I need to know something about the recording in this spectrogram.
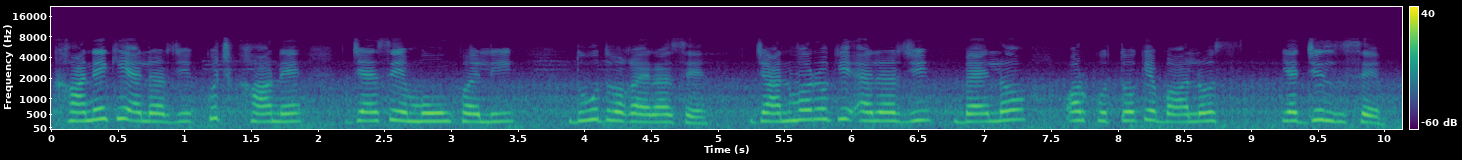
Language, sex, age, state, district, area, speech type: Urdu, female, 45-60, Delhi, East Delhi, urban, spontaneous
